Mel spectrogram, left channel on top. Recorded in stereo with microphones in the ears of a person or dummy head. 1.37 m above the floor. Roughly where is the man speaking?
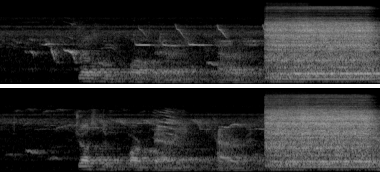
Right.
